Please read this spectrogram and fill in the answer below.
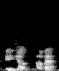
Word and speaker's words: Pidyon HaBen: Na verdade, a pronúncia correta é Pidyon Haben.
